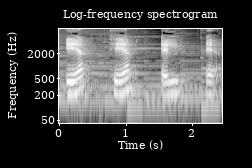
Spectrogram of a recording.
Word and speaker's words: eple: an apple is called eple in Norwegian it is spelled e p l e TR eple This is a Banana in Norway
